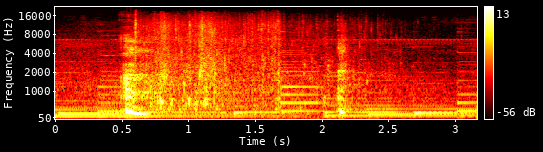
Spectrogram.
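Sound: waves washing ashore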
